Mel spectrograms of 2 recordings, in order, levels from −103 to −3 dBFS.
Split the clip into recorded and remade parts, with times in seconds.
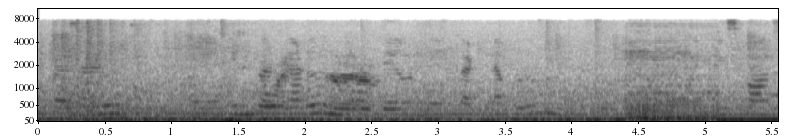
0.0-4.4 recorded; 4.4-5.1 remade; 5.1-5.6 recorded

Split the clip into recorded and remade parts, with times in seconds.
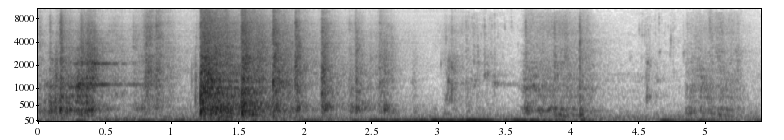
0.0-3.2 remade; 3.2-5.4 recorded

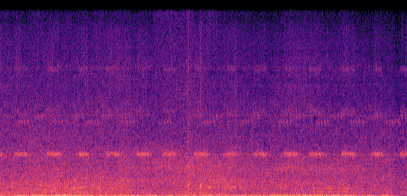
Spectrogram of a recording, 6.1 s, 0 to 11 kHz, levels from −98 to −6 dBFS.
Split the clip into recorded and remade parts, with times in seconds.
0.0-2.3 remade; 2.3-2.9 recorded; 2.9-6.1 remade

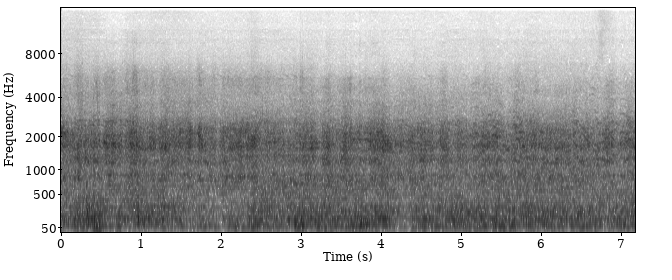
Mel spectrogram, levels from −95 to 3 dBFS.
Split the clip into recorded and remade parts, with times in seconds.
0.0-5.1 remade; 5.1-5.8 recorded; 5.8-6.3 remade; 6.3-7.2 recorded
